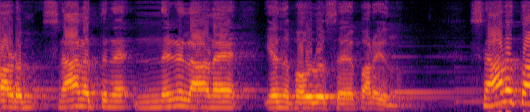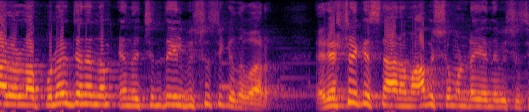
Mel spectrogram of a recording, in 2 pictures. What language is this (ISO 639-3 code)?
mal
